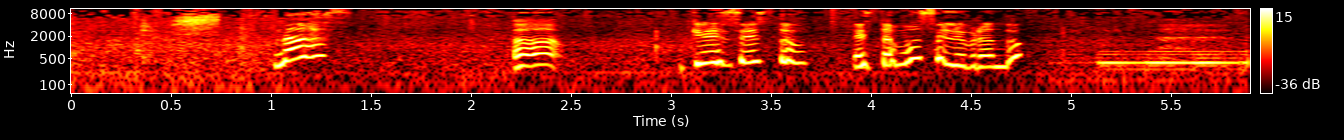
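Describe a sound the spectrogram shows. A young woman speaks cheerfully, close by.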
